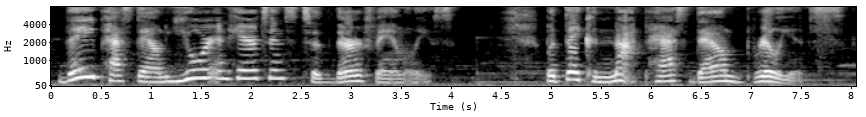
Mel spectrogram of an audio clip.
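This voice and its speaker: A woman reading a children's picture book aloud as host, in a deliberate, emphatic way with dramatic pauses. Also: mid-range voice, poor audio.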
